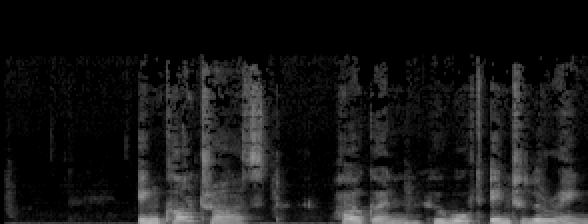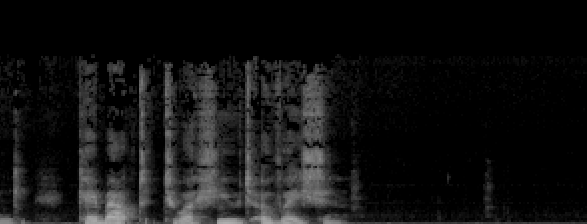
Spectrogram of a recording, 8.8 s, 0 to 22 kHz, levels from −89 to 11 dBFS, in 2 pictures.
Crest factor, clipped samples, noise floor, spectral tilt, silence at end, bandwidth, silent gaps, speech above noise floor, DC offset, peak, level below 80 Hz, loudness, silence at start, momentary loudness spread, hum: 18 dB; under 0.1%; -65 dBFS; -4.5 dB/octave; 1.8 s; 16.5 kHz; none; 37 dB; under 0.1%; -12 dBFS; -62 dBFS; -28 LUFS; 1.05 s; 10 LU; none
